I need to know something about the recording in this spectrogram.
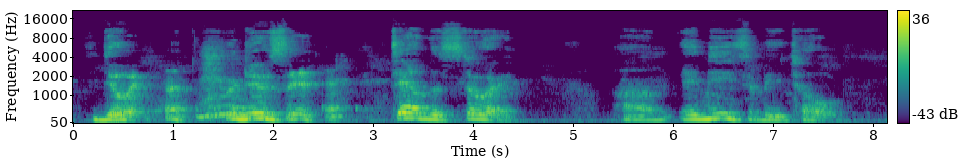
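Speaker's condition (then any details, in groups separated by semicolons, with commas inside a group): ALS; onset left foot drop, then left leg weakness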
